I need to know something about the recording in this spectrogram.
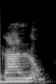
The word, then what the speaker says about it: Gallo: Y el hallazgo de este virus, hecho por el virólogo francés Robert Gallo se escribe pero se lee Gallo, fue todo un boom, porque no habíamos descubierto retroviruses en humanos.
